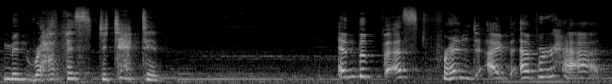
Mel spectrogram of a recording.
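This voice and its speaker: A woman's voice: sits high, expressive, slow pace, a bit bright, faint music behind, exaggerated voice. An actress playing a young, tender elf woman in a fantasy game, sincere and wistful in grief. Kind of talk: dramatic video game acting.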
